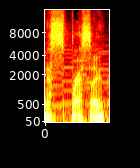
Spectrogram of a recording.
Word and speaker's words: espresso: There's no ing in skeleton. No X in espresso.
